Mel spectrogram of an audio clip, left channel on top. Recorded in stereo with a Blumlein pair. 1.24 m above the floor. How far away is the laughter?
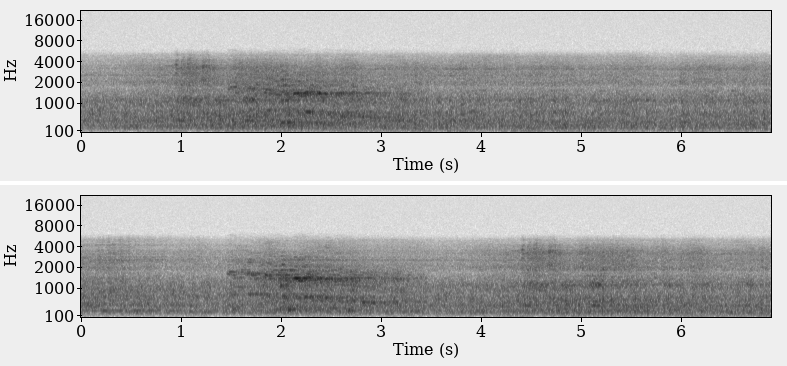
About 3 m.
